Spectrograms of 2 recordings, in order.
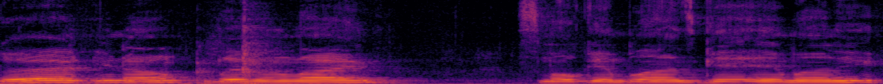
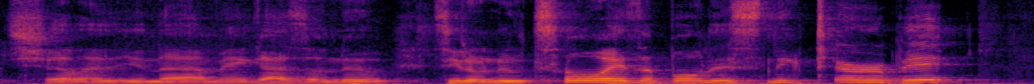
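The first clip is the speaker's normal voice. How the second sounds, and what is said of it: Put-on accent. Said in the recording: “I don't know why I said it in an accent.”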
